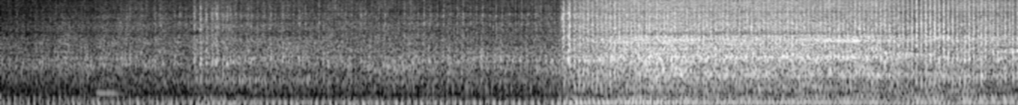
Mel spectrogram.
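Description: Kids' ATV's small engine running as the quad drives across grass, its pitch wavering with the throttle. It gets suddenly louder and harsher about halfway through as it passes close by, and stays loud as it pulls away.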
